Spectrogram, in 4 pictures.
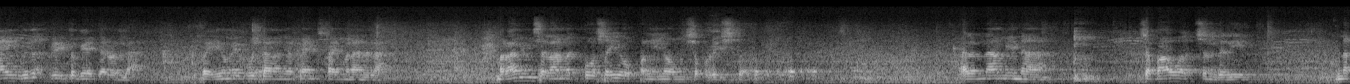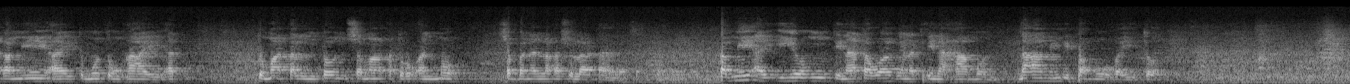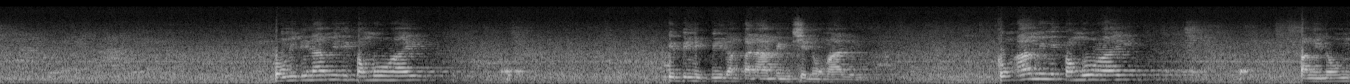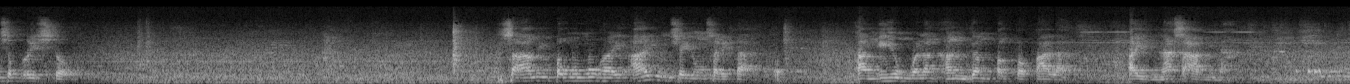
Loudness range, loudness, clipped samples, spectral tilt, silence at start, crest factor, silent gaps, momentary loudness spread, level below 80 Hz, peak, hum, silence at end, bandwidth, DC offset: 4 LU; -23 LUFS; under 0.1%; -4 dB/octave; 0 s; 18 dB; none; 8 LU; -50 dBFS; -6 dBFS; none; 0 s; 16 kHz; under 0.1%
